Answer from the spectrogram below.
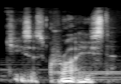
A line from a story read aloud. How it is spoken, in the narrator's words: I muttered to myself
